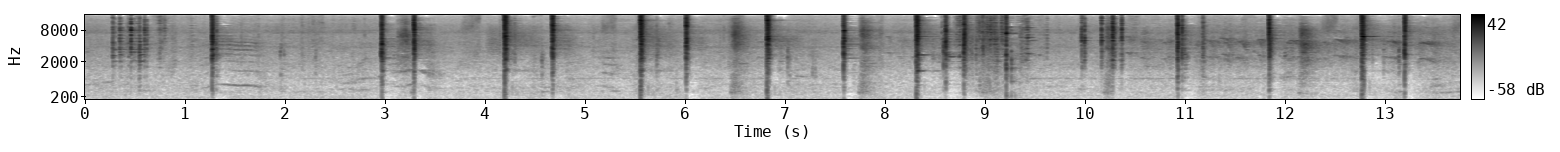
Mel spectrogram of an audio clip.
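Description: Sharp metallic clinks and knocks of steel on steel, about twenty at irregular spacing, each ringing briefly, as a sword blade is clamped and levered in a hand jig on a railway-rail anvil.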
